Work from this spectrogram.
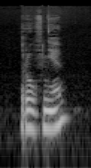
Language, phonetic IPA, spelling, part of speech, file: Polish, [ˈruvʲɲɛ], równie, adverb, LL-Q809 (pol)-równie.wav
